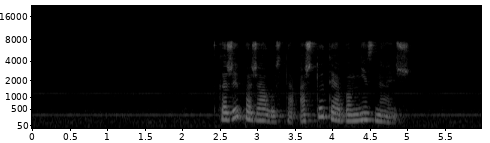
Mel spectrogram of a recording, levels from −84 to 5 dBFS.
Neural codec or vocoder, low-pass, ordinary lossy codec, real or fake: none; none; none; real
